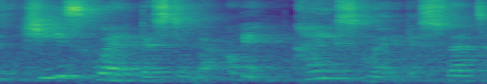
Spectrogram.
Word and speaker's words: chi-square: It's a chi-square test. Okay, chi-square test, that's how you pronounce it.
